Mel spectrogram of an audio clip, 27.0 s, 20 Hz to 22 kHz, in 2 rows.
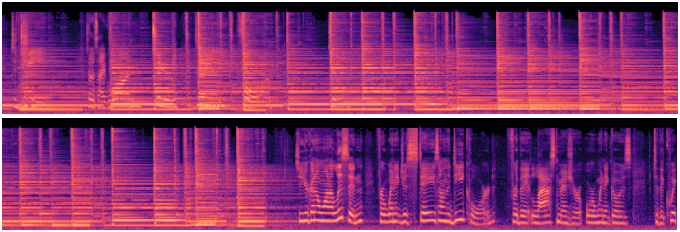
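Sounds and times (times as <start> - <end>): electric guitar strumming chords: 0.0 - 19.4.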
